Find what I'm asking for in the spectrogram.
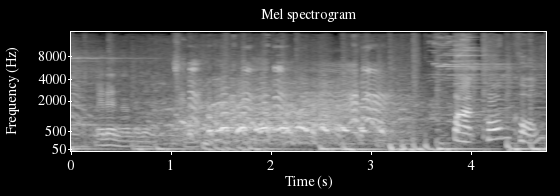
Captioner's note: laughing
